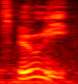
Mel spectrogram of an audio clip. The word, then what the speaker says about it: toonie: But why is the $2 called a toonie? Because it rhymes with loony and is a 2.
